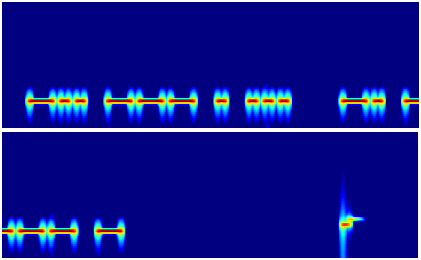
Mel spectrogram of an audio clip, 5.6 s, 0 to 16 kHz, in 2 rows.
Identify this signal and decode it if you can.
Morse code, heard as a keyed tone, about 23 wpm, 700 Hz. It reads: DOES NOT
